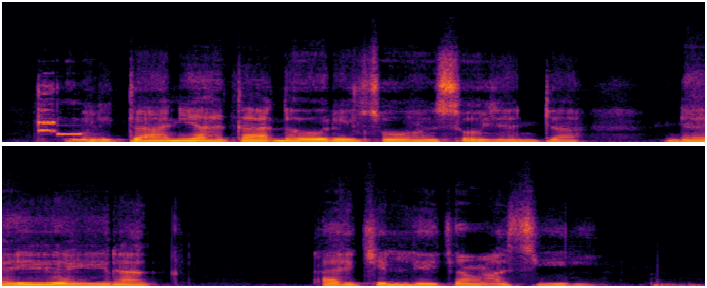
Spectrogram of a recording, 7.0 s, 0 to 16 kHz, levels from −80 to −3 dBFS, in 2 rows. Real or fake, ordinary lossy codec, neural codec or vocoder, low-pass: fake; none; codec, 32 kHz, 1.9 kbps, SNAC; 14.4 kHz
